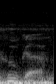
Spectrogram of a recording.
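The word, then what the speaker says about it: hygge: I discovered stumbled upon h y g g e that's Hotel Yankee golf golf Echo Vibes but it's pronounced Huga according to the description on the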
